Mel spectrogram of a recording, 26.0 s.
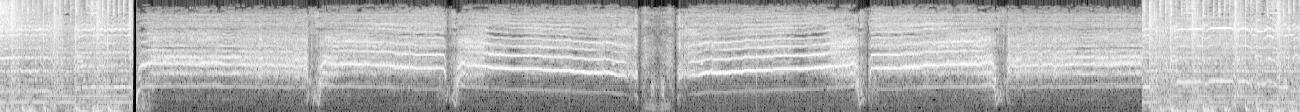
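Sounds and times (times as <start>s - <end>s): cartoon character screaming: 2.8s - 12.8s, 13.7s - 22.9s.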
